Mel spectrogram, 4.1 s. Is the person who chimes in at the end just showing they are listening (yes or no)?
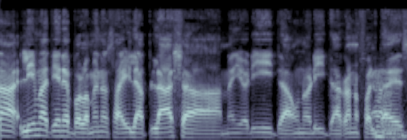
no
